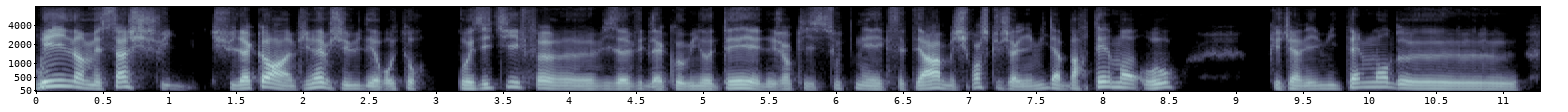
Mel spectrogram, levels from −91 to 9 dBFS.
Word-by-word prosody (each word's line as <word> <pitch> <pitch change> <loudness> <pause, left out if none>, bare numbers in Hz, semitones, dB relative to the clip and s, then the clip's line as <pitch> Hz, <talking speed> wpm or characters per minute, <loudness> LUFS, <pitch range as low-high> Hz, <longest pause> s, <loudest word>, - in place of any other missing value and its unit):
Oui, 190 +4 +7
non, 160 -5 +4
mais 115 -3 -1
ça, 165 +11 +3
je 165 - -1
suis 110 -4 -10 0.2
je - - -9
suis - - -7
d’accord 125 -4 +6
et - - -5
puis 115 +7 -8
même 160 +1 +3
j’ai 115 - -4
eu 110 - -4
des 100 - -1
retours 100 0 -4 0.2
positifs, 135 +8 -2
heu, 110 -5 +1
vis-à-vis 100 +1 -2
de - - -13
la 95 - +1
communauté 100 +4 +1
et - - 0
des 90 0 -6
gens 100 +1 -4
qui 95 -1 -12
soutenaient 105 +3 -6
et - - -5
cetera. 120 +4 +4
Mais 105 -5 -8
je - - -2
pense 155 +1 -3
que 115 - -13
j’avais 95 -3 -1
mis 115 +4 -8
la 135 - +2
barre - - -4
tellement 160 -5 +2
haut, 145 +6 0 0.7
que - - -6
j’avais 105 -2 -1
mis 110 0 -7
tellement 165 +6 0
de 105 - -1
110 Hz, 235 wpm, -22 LUFS, 100-135 Hz, 0.7 s, Oui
